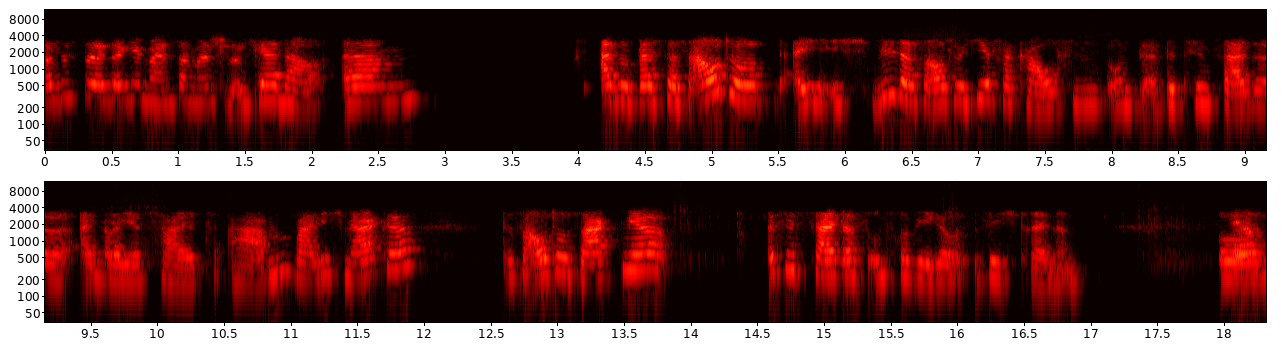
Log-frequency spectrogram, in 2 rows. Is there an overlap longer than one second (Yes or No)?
No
